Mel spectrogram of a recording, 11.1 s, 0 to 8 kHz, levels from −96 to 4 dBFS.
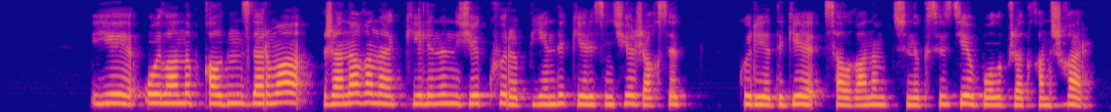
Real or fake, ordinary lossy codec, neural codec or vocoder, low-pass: real; none; none; none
